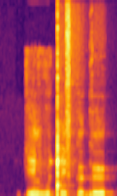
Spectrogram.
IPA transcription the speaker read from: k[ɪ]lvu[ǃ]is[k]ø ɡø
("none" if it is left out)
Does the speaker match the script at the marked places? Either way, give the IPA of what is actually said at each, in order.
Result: i, ǃ, k

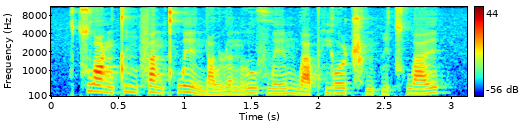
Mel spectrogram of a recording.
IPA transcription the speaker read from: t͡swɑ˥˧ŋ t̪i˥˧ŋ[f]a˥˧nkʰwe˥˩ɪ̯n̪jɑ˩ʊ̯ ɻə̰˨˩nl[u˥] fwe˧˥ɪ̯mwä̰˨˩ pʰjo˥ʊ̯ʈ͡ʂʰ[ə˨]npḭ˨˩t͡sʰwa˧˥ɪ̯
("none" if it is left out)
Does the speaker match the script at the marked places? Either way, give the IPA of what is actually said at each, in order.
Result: f, u˥˩, ə˨

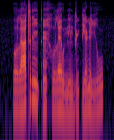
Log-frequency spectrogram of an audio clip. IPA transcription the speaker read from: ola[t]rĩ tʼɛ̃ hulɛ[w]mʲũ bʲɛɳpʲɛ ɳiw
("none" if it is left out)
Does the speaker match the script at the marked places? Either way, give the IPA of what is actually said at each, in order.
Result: t, w

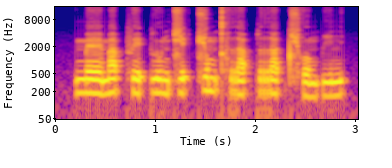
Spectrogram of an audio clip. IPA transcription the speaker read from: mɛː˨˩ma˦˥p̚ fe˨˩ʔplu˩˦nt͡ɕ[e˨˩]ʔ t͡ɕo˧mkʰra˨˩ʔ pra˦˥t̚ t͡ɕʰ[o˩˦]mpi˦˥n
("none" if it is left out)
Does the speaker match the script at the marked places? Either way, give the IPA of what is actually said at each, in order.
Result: e˨˩, o˨˩

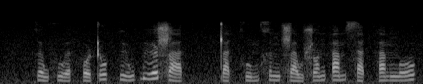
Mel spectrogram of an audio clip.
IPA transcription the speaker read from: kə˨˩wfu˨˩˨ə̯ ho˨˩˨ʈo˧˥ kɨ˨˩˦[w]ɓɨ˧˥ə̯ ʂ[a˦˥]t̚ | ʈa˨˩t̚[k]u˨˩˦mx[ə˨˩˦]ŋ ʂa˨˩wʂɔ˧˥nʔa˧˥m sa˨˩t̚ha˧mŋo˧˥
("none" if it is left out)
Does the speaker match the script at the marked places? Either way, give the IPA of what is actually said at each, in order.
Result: w, a˨˩, x, ə˧

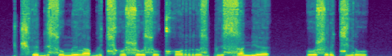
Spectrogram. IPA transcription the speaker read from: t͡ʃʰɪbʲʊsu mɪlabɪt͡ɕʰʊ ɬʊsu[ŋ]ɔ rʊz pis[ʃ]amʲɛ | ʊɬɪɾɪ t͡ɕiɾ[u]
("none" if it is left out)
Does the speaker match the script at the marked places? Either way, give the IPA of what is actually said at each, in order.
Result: kʰ, z, u

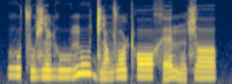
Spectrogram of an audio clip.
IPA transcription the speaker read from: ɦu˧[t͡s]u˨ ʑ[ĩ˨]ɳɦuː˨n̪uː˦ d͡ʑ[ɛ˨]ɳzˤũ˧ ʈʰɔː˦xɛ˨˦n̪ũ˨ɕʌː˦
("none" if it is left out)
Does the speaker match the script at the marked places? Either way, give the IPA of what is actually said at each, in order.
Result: t͡s, ĩ˨, ɛ̃˨

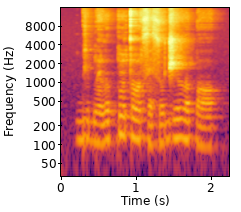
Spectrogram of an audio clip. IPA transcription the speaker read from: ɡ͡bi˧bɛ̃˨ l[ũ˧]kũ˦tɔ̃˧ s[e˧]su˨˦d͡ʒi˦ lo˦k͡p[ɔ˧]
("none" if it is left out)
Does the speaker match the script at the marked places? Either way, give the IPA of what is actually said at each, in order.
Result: u˧, e˨, ɔ˧

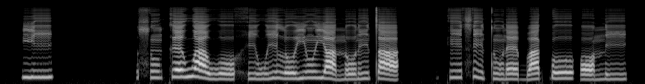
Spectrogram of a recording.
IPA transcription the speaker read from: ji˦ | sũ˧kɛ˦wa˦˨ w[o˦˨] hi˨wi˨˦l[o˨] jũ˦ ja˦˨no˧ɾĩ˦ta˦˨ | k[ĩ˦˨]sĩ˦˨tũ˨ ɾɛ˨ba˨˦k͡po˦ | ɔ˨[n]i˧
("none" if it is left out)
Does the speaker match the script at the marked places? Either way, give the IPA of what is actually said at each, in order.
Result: o˨, o˧, ĩ˦, n

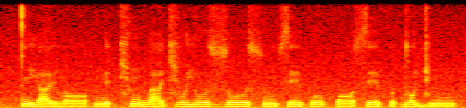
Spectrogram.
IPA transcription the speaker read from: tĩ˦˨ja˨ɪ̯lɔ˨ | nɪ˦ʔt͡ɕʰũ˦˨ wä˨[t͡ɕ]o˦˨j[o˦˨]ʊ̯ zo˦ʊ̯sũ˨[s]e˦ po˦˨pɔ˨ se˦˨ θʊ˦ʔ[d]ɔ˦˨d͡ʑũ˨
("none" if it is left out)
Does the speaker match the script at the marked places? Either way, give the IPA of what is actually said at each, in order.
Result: t͡ɕ, o˦˨, s, d

